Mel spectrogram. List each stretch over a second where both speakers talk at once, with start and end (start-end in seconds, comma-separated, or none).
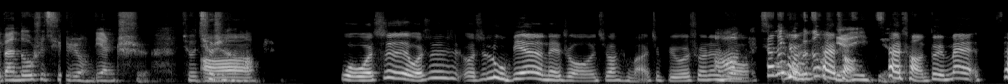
7.1-9.0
